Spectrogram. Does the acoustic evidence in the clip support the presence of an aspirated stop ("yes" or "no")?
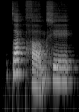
no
